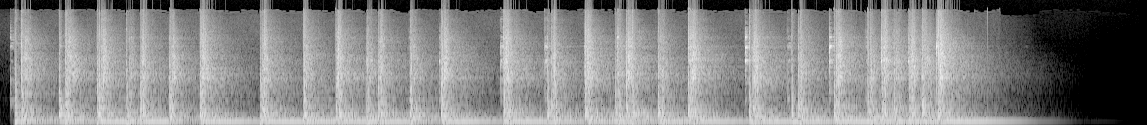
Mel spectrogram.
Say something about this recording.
Big Drum Sound
band, drum, drummer, drums, marching-band, parade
